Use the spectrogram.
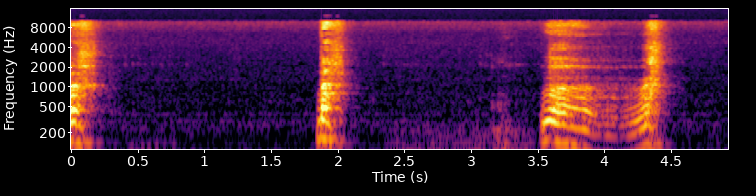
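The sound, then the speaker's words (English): Cookie, a dog, rumbles low, breaking into two sharp, separate barks and then a longer, drawn-out grumbling bark, with no one speaking. She is growling at noise in the hallway while the next-door neighbor moves out. “Anyway, Cookie's voicing her displeasure at the noise in the hallway, as she as she does.”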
